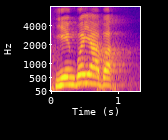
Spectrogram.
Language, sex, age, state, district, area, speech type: Manipuri, female, 30-45, Manipur, Bishnupur, rural, read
